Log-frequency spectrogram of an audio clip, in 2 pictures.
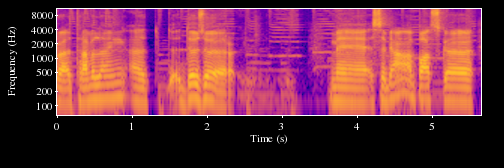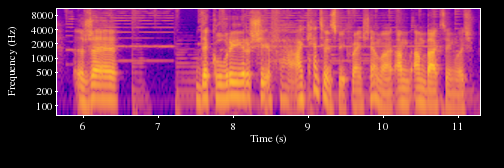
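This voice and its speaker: A young man answering viewer questions in a casual vlog, rambling, self-mocking and swearing offhandedly. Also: mid-range voice. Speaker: vlogger.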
